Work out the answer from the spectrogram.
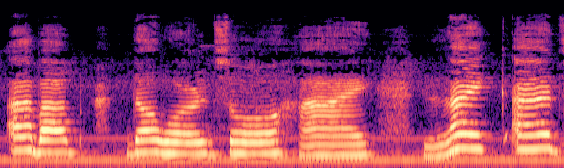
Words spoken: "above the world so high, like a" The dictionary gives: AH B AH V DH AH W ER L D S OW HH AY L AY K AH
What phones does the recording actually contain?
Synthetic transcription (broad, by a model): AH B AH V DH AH W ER D S OW HH AY L AY K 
